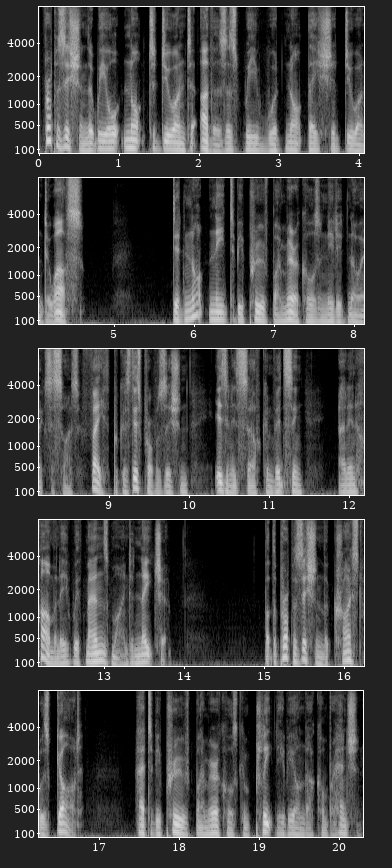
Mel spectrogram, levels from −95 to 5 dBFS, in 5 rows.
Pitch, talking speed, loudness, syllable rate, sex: 95 Hz, 190 wpm, -21 LUFS, 6.2 syllables/s, male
